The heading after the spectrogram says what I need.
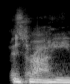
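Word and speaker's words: Mizrahi: Moranzi Morazzi. Misrai. Mrahi. That's it.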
